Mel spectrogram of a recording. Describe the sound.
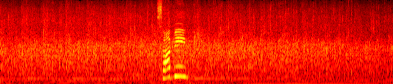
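An audience applauding the Lord with steady, dense clapping that fills the whole stretch, with a brief spoken word and a short burst of louder sound partway through.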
